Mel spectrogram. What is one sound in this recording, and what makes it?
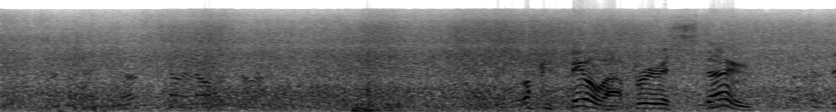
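Large waves crash and burst against a wall.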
